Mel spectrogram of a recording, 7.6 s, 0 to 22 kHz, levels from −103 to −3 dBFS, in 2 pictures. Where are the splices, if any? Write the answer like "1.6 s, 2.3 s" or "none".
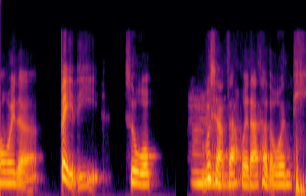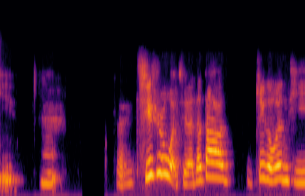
none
